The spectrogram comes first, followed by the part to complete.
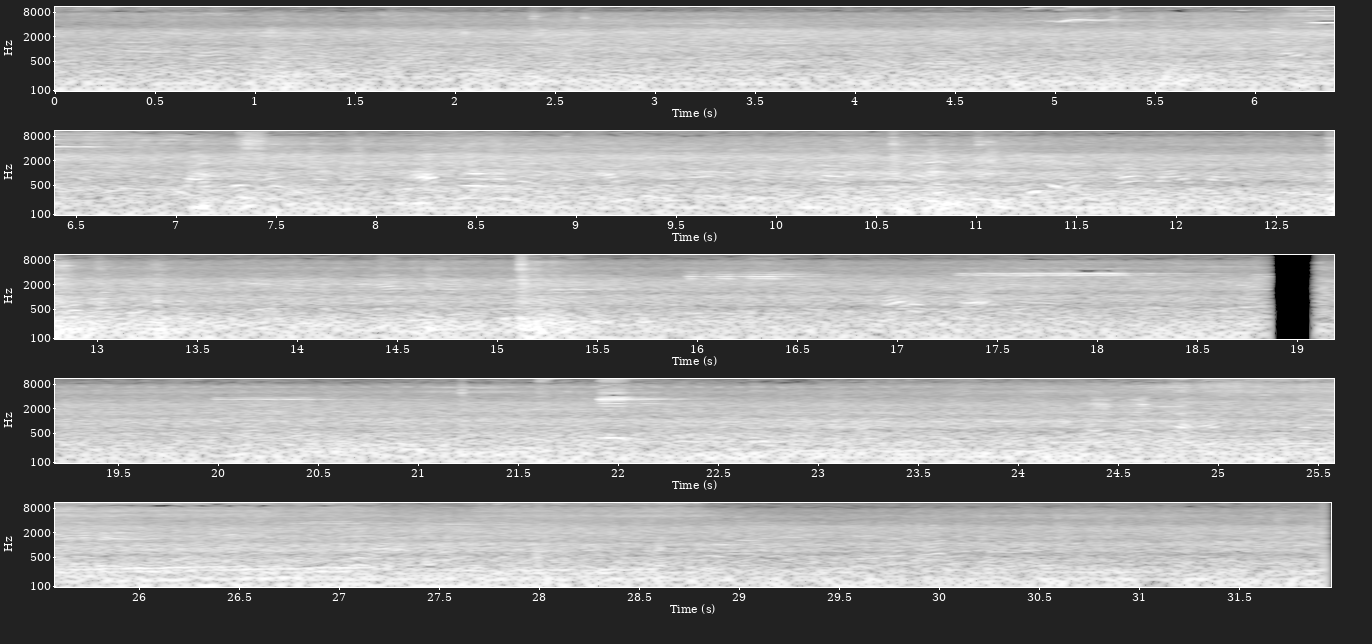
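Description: Busy street traffic with a steady rumble of passing motorcycles and cars, and people talking nearby. A few short vehicle horn toots sound around the middle. The sound cuts out for an instant about two-thirds of the way through.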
